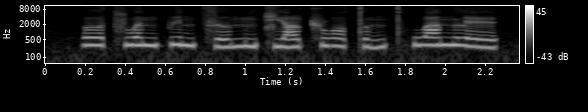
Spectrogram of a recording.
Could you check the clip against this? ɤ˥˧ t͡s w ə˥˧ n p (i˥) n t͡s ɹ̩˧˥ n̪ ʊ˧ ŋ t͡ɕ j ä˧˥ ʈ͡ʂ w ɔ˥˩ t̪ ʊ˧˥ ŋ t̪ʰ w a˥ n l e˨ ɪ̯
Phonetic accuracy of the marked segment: incorrect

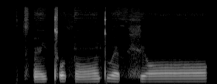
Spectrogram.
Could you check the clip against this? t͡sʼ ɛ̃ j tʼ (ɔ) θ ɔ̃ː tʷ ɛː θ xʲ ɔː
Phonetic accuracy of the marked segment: incorrect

